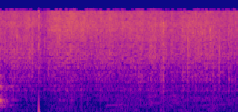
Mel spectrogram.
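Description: Potatoes and spring onions fry and are stirred in hot oil, giving a continuous close, hissing sizzle with a single sharp utensil knock early on.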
